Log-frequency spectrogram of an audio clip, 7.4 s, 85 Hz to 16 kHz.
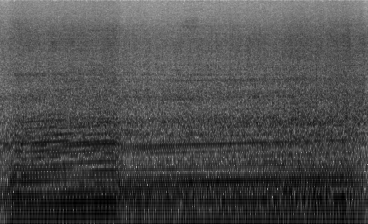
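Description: A 1989 Aston Martin V8 Volante accelerates hard along a farm road, heard from inside as a loud, dense engine roar with a brief shift in tone partway through, continuous and without speech.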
